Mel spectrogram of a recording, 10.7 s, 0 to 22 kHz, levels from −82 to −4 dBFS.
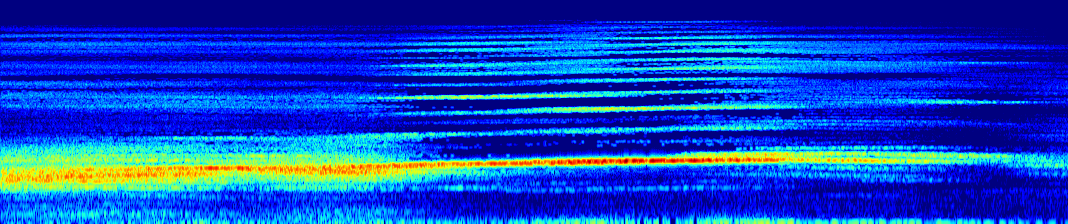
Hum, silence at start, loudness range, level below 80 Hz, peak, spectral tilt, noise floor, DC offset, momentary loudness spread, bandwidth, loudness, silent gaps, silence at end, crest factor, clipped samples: none; 0 s; 6 LU; -62 dBFS; -4 dBFS; 0.5 dB/octave; -47 dBFS; under 0.1%; 17 LU; 16 kHz; -19 LUFS; none; 0.6 s; 18 dB; under 0.1%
